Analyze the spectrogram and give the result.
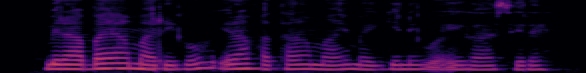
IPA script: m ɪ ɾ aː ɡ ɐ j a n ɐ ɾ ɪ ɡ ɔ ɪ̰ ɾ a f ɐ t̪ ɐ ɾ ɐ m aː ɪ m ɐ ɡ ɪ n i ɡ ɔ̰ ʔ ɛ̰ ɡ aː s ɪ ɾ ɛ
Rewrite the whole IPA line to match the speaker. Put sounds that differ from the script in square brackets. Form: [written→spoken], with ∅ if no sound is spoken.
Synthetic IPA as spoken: m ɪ ɾ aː [ɡ→b] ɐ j a [n→m] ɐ ɾ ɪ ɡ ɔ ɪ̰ ɾ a f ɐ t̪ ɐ ɾ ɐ m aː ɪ m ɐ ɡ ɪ n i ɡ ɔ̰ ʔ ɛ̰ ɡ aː s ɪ ɾ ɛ

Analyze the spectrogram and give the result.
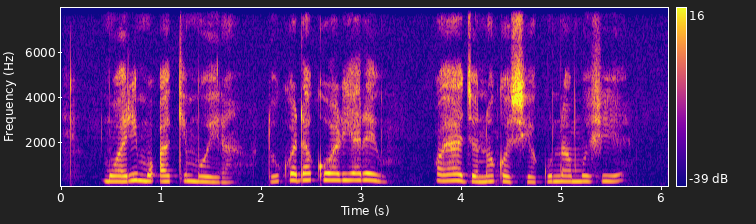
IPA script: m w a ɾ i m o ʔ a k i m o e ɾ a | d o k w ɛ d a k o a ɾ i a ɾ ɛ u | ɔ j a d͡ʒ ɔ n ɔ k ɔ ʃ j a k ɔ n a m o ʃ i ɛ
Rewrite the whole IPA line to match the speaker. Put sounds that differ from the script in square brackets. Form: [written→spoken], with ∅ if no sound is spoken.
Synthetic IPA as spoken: m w a ɾ i m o ʔ a k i m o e ɾ a | d o k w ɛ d a k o a ɾ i a ɾ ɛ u | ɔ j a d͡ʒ ɔ n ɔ k ɔ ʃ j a k [ɔ→u] n a m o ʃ i ɛ

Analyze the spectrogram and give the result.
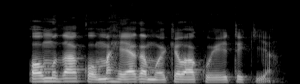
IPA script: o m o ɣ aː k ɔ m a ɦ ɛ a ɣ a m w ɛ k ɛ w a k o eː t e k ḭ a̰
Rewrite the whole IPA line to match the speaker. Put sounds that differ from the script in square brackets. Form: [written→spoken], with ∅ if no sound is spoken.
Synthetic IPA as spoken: [o→ɔ] m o [ɣ→ð] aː k ɔ m a ɦ ɛ a ɣ a m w ɛ k ɛ w a k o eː t e k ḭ a̰

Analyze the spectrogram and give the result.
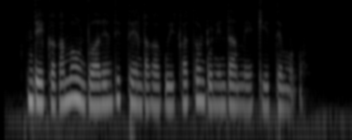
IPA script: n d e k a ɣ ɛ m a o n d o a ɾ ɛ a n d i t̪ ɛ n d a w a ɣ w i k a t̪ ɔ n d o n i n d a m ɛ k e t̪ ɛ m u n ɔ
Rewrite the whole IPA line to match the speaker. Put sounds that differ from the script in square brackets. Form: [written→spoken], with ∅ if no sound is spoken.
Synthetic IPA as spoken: n d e k a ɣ [ɛ→a] m a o n d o a ɾ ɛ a n d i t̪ ɛ n d a [w→ɣ] a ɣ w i k a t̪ ɔ n d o n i n d a m ɛ k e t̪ ɛ m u n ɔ

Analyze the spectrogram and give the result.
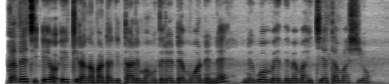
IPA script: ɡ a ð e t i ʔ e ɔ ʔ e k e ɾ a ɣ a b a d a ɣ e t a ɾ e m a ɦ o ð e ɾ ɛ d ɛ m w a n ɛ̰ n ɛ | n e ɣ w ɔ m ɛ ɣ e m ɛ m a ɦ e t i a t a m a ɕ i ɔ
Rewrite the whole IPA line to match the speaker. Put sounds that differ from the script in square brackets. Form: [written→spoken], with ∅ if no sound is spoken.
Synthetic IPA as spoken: ɡ a ð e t i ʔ e ɔ ʔ e k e ɾ a ɣ a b a d a ɣ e t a ɾ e m a ɦ o ð e ɾ ɛ d ɛ m w a n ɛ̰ n ɛ | n e ɣ w ɔ m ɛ [ɣ→ð] e m ɛ m a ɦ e t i a t a m a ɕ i ɔ

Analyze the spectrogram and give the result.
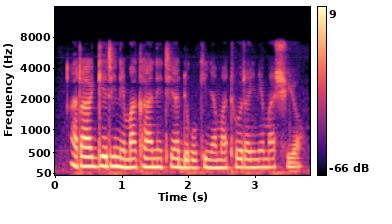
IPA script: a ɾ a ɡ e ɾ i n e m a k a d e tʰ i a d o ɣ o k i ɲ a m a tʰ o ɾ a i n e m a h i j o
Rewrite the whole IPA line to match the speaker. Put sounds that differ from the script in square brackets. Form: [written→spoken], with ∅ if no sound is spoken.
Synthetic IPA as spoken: a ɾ a ɡ e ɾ i n e m a k a [d→n] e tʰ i a d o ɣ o k i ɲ a m a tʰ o ɾ a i n e m a [h→ʃ] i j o

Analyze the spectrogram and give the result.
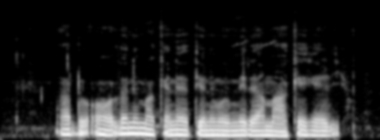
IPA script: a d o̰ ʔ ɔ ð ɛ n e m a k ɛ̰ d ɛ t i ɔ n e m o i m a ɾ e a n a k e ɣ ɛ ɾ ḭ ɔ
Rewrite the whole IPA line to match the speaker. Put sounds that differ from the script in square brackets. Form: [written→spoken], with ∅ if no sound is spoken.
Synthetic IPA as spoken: a d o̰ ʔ ɔ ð ɛ n e m a k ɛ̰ [d→n] ɛ t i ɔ n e m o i m [a→e] ɾ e a [n→m] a k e ɣ ɛ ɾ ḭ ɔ

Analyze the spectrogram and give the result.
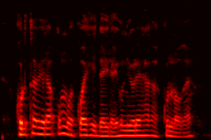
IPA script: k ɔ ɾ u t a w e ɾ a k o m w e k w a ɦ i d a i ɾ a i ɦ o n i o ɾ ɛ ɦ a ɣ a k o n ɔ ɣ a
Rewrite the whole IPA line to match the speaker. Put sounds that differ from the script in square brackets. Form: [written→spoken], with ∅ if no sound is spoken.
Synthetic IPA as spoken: k [ɔ→o] ɾ u t a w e ɾ a [k→ʔ] o m w [e→ɛ] k w a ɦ i d a i ɾ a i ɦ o n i o ɾ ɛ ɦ a ɣ a k o n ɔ ɣ a

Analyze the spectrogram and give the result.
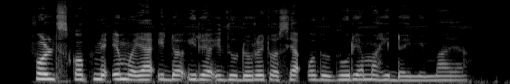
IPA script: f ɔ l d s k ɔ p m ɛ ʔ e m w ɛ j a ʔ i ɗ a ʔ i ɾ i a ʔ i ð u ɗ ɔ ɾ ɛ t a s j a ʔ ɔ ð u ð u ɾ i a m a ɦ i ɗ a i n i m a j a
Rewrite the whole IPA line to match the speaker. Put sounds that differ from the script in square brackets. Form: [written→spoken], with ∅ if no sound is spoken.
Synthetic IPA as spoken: f ɔ l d s k ɔ p [m→n] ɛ ʔ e m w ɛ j a ʔ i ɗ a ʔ i ɾ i a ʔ i ð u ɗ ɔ ɾ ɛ t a s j a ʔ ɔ ð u ð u ɾ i a m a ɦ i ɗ a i n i m a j a

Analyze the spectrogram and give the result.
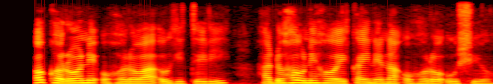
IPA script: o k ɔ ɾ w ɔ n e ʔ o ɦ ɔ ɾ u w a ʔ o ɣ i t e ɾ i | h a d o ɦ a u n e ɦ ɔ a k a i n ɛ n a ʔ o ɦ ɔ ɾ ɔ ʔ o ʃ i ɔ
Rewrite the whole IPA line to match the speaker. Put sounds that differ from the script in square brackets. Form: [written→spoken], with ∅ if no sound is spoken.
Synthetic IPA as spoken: [o→ɔ] k ɔ ɾ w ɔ n e ʔ o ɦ ɔ ɾ [u→ɔ] w a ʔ o ɣ i t e ɾ i | h a d o ɦ a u n e ɦ ɔ [a→e] k a i n ɛ n a ʔ o ɦ ɔ ɾ ɔ ʔ o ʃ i ɔ

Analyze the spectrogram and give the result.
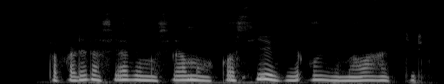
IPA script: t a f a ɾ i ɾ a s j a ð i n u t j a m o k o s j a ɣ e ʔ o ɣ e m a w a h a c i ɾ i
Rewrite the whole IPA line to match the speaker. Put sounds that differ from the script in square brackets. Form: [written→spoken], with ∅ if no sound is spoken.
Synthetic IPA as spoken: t a f a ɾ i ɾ a s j a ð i [n→m] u [t→s] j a m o k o s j [a→e] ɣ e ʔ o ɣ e m a w a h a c i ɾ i

